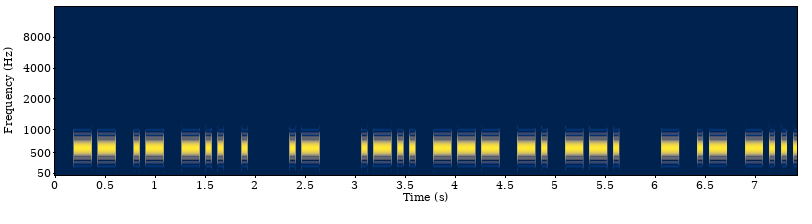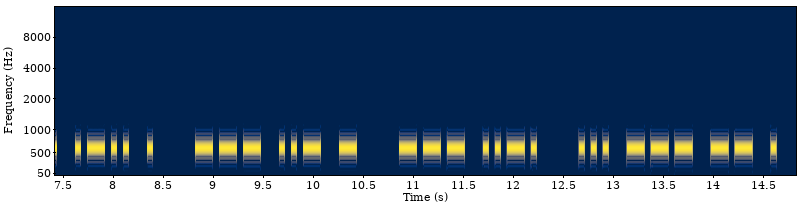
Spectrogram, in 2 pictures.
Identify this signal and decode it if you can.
Morse code, heard as a keyed tone, about 20 wpm, 600 Hz. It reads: MADE A LONG TABLE OUT OF SOME
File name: cw-books / winnie-the-pooh / winnie-20wpm-page-0106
